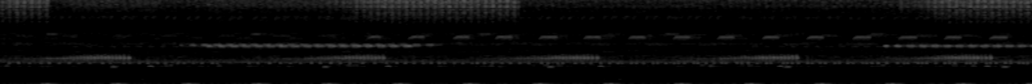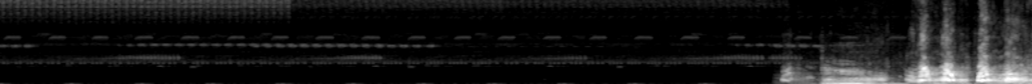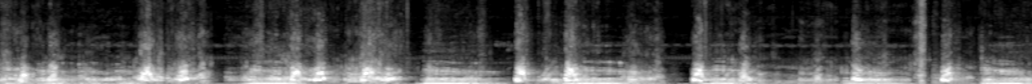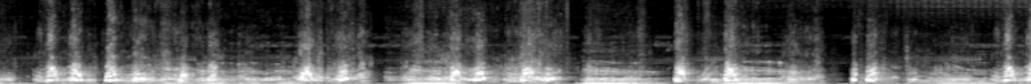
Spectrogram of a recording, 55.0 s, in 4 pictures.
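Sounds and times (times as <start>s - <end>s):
loud animal calls: 24.2s - 55.0s.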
